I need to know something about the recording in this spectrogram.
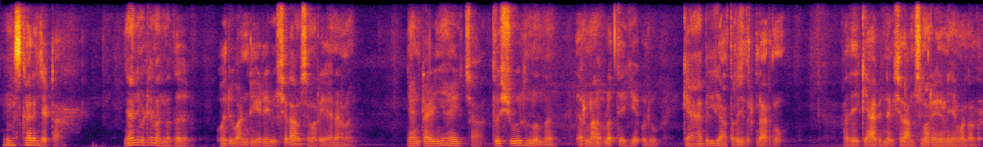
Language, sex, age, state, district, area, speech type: Malayalam, male, 18-30, Kerala, Thrissur, urban, spontaneous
